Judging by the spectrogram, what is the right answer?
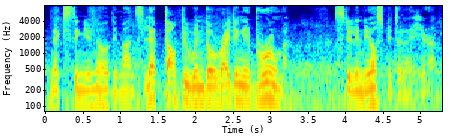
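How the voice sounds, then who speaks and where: A man's voice: on the low side, normal speed, close to an everyday voice. An actor playing a gossipy man in a game, telling tales like rumors. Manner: gossipy storytelling. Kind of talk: dramatic game voice acting.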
